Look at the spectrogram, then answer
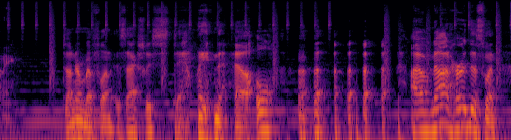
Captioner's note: laughs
